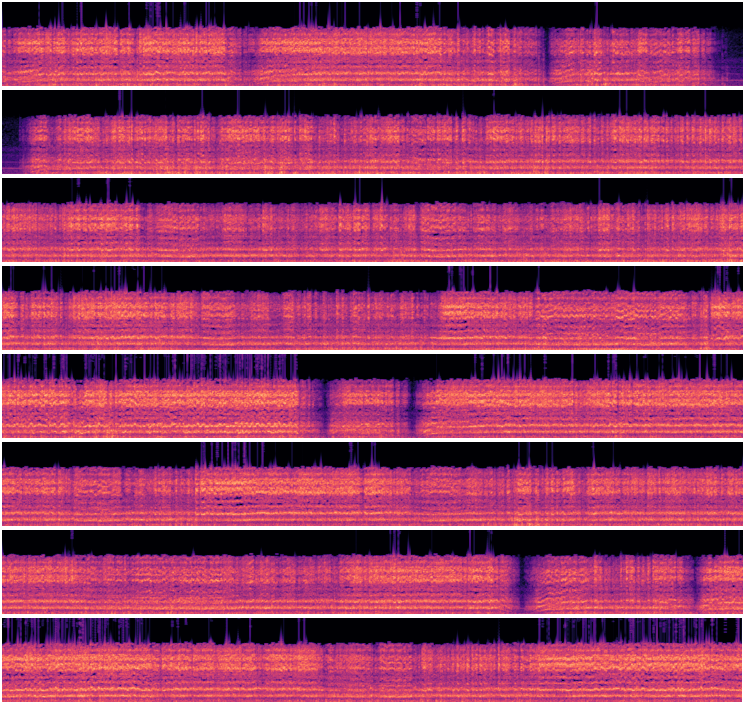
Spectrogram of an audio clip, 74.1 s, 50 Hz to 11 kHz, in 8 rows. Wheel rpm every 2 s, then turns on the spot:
200, 150, 230, 190, 110, 200, 200, 220, 230, 230, 220, 230, 230, 230, 230, 230, 230, 220, 210, 190, 150, 160, 230, 230, 220, 230, 230, 230, 220, 220, 230, 180, 160, 230, 220, 220, 220.
none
